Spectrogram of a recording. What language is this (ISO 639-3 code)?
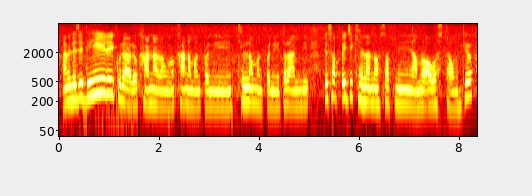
nep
